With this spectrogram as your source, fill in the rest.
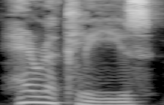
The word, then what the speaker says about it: Heracles: Aphrodite there there's Hera there's Heracles notice I said it in the Greek manner I'm deeply impressed almost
